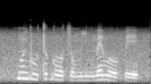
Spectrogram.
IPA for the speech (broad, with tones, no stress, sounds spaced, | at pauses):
ɡʷ ĩ˦ ɡ uː˨ t ʊ˦ ɡ oː˨ t͡s o˨ m iː˨ n m ɛ˦ β oː˨ k͡p e˨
